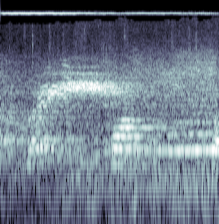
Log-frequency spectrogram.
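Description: Two-stroke Grand Prix racing motorcycle engine heard from a distance, holding a steady high note at high revs.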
